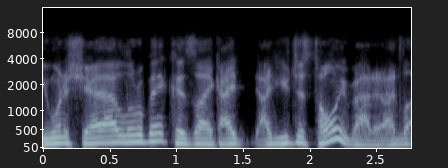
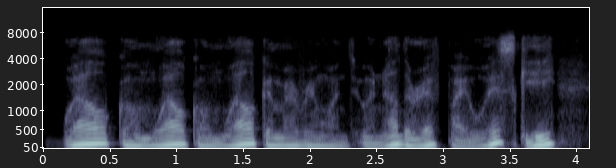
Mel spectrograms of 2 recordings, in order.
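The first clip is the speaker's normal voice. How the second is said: fake seductive, sexy voice, pitched lower; 8 semitones lower than usual. Welcoming everyone to another episode, put-on sexy voice. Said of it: "Always, always with the sexy voice".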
